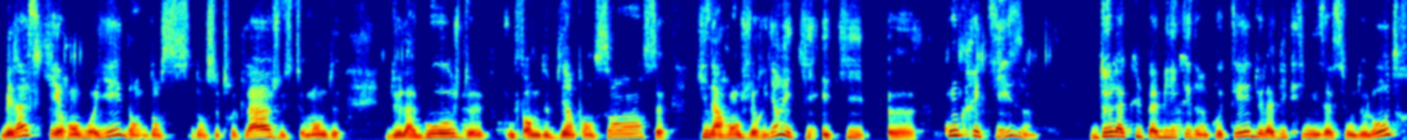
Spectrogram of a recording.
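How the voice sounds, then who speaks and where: In a very clean recording with a silent background, a woman speaks at a fairly low pitch with a dark, mellow tone. Her pace is fairly slow and her intonation lively. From France, Touraine. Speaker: writer and actress, activist. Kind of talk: interview conversation.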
